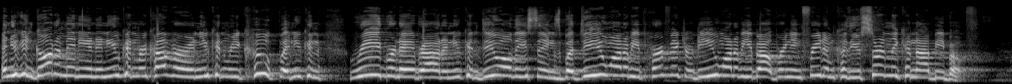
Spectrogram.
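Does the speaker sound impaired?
No.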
